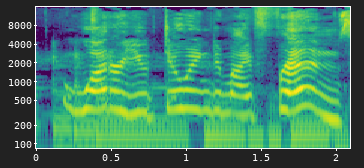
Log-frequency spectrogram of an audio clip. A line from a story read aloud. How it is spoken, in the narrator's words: cried Mikey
